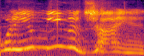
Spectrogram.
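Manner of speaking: very high, frantic, drawn-out panicked voice. Voicing a character hearing about giants: freaking out. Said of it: "Helga starts freaking out".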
